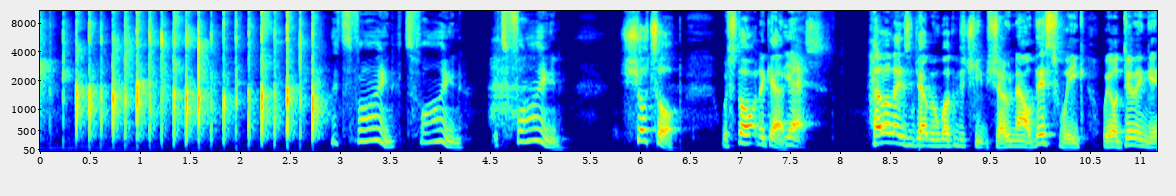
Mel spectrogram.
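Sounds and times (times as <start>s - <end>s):
hand clap: 0.0s - 3.1s
speech: 3.1s - 11.1s.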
